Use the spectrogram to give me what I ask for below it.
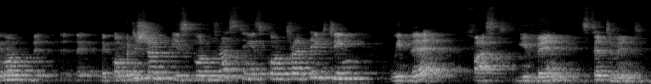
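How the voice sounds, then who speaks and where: Slow, repetitive male teacher in echoey hall. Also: extremely high pitch. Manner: slow, repetitive, stresses key words. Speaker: English teacher. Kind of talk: classroom grammar lesson. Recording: echoey hall, mic far off, faint noise.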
